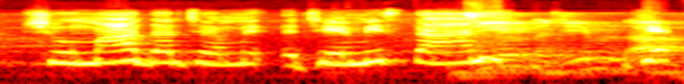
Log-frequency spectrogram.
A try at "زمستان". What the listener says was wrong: گجراتی ہیں جیم نہیں ہے زمستان.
